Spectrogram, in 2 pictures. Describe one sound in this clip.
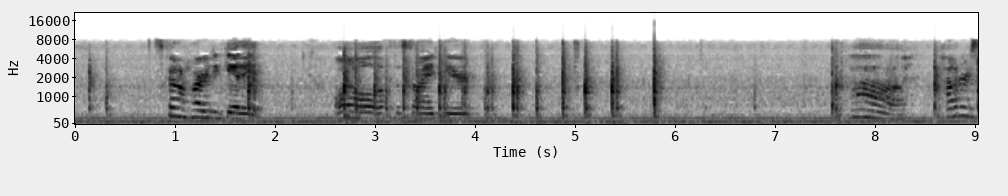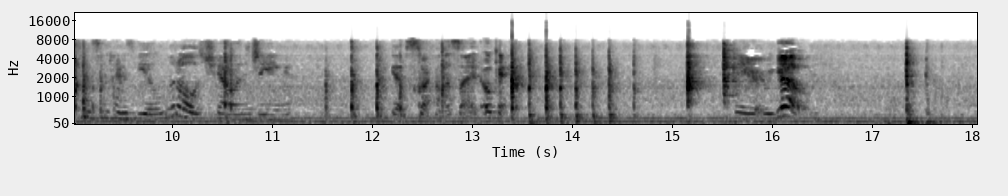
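Food is scooped and tapped against a blender jar with light knocks.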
